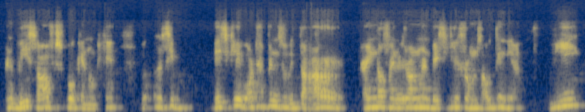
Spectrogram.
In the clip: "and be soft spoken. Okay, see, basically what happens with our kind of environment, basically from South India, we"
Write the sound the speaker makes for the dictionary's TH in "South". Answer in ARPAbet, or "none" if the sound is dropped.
T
